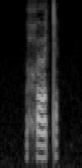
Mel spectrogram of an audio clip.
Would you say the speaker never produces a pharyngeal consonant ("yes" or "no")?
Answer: no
